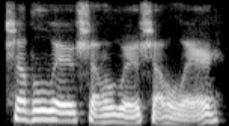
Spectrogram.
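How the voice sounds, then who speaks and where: A woman's voice: low voice, big pitch swings, normal speed, warm tone, dry recording, muffled recording. A woman chatting casually as a podcast co-host, wry, opinionated and emphatic in how she makes her points. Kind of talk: casual speculative podcast chat.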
